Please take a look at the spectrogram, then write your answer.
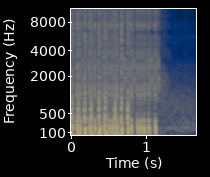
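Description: A VSS rifle fires in a video game match, a loud close-up rapid burst of about a dozen shots over roughly one second, then a short fading tail.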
